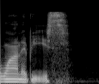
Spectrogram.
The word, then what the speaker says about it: Wa-Nabi: So I still would give it a 7 out of 10 Queen Whatever I Wanna Bees. – Nice. – Or Wannabe. I put the emphasis on the wrong syllable.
